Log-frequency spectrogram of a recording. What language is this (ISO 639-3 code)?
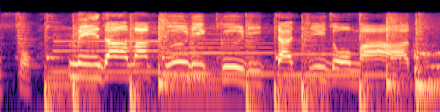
jpn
